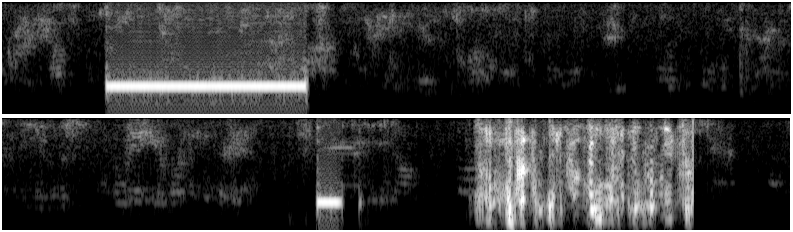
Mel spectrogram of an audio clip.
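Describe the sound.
Ringback tone of a telephone call placed to a client's phone: one steady, clear tone of about a second, a long pause, then a brief second tone, after which a voice is heard on the line.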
